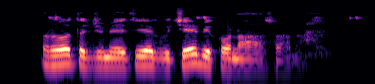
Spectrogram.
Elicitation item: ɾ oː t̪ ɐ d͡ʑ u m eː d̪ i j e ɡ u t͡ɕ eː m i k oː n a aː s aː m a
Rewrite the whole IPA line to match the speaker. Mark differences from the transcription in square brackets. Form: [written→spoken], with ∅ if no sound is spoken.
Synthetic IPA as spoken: ɾ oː t̪ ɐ d͡ʑ u m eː [d̪→t̪] i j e ɡ u t͡ɕ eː [m→b] i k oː n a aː s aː [m→n] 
